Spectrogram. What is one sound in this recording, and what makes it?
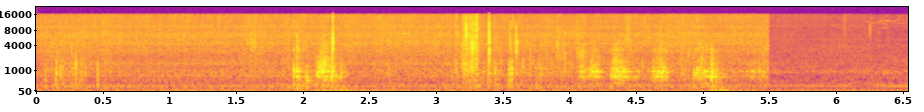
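Water bubbles at a boil in a pot.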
